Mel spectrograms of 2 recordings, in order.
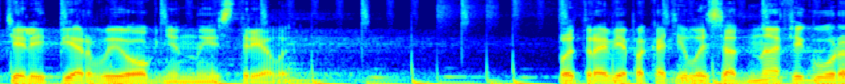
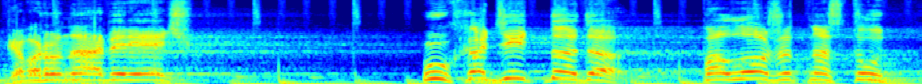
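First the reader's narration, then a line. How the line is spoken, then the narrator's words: Shout. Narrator (Russian): крикнул он проводнику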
